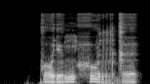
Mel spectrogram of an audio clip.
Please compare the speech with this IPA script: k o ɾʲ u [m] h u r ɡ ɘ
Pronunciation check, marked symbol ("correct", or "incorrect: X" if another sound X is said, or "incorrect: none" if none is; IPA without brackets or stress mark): incorrect: ŋ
